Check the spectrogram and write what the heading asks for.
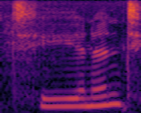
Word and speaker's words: Tiernan: Is that how you pronounce it? – Yeah, Tiernan.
